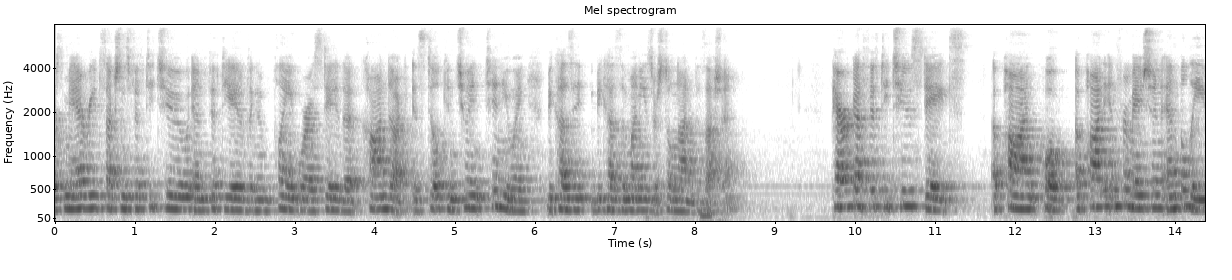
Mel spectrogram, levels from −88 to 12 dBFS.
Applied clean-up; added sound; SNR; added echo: neural separator model SepFormer DNS4.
